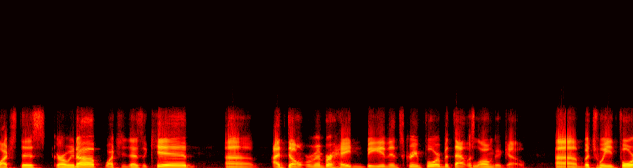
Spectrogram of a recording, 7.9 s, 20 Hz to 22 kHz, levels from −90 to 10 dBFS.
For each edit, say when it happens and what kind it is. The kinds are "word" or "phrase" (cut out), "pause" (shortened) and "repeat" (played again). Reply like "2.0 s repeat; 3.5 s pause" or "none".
5.9 s word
